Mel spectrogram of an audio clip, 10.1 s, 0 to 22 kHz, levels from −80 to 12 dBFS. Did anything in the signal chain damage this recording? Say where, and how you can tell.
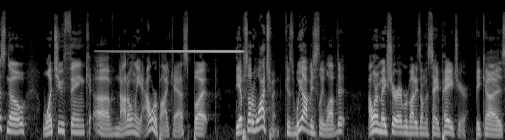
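Yes. From 1.89 s to 5.01 s, just after "know what you think", a loudspeaker feedback squeal enters in the analogue stage, in the acoustic loop where the microphone picks up the loudspeaker it feeds. A single tone at 5.6 kHz swells over roughly two seconds until it sits about level with the speech. That is the loop gain exceeding one at that frequency. Unlike a steady electrical whine or hum, it grows by itself rather than appearing at full strength.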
